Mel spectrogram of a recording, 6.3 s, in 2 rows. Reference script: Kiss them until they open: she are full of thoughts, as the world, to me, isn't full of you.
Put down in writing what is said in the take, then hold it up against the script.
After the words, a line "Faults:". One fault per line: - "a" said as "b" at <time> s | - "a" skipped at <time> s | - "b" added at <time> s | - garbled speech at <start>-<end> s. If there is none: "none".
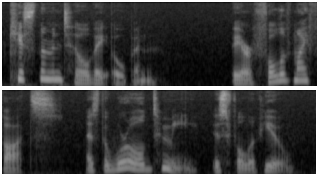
Kiss them until they open: they are full of my thoughts, as the world, to me, is full of you.
Faults:
- "she" said as "they" at 2.3 s
- "my" added at 2.9 s
- "isn't" said as "is" at 5.2 s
